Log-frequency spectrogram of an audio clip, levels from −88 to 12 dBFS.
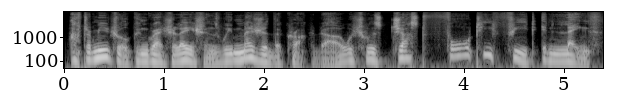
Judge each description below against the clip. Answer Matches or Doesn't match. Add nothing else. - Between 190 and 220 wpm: Doesn't match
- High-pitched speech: Doesn't match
